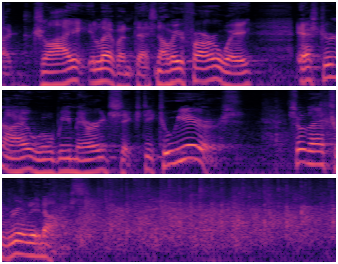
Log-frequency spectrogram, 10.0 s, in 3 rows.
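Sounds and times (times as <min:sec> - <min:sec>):
speech: 0:00.0 - 0:07.7
audience applause: 0:06.6 - 0:10.0.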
